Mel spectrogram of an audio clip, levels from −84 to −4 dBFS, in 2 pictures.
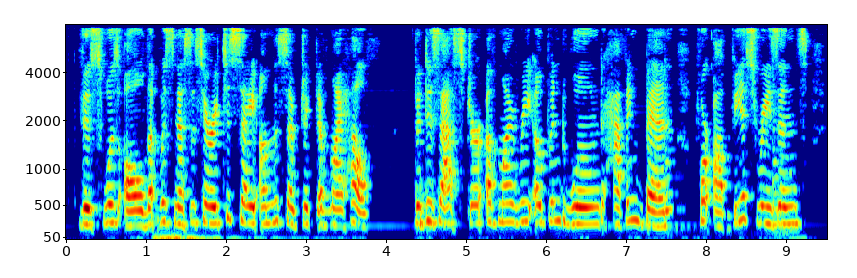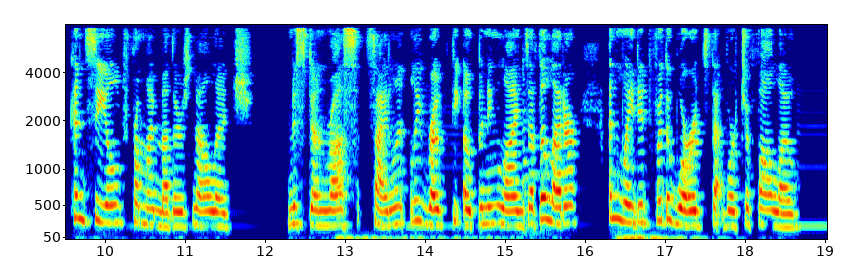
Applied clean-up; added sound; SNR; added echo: classical method spectral subtraction.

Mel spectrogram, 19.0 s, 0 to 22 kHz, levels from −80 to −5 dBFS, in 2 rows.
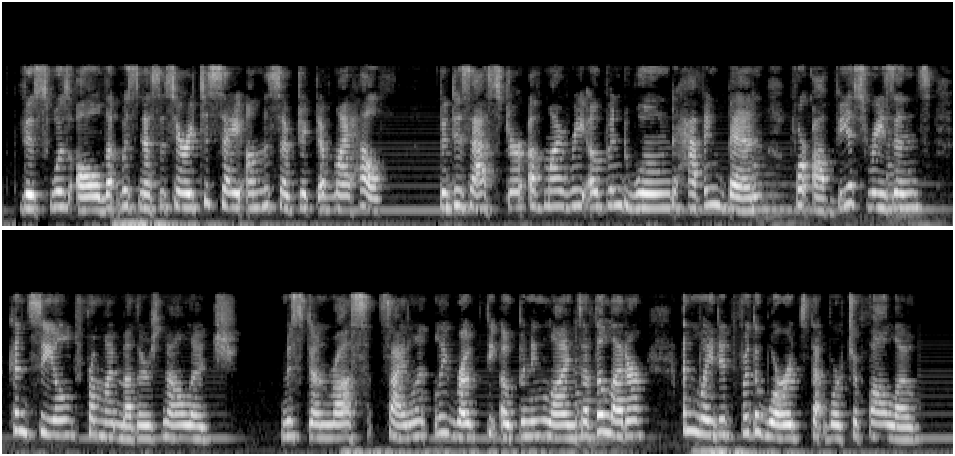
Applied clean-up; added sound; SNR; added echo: none; Bowed string instrument + Telephone; 19 dB; none.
